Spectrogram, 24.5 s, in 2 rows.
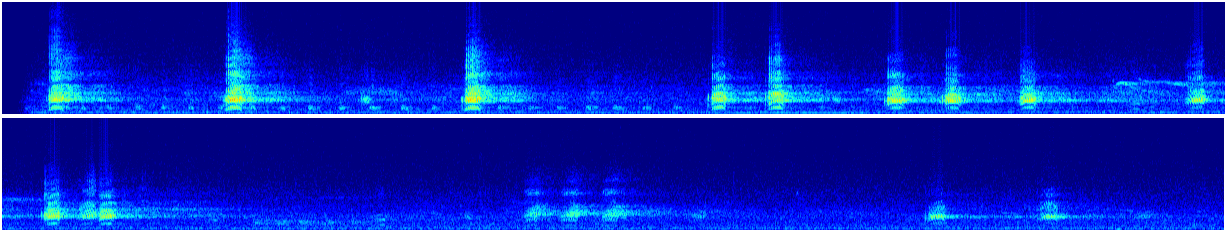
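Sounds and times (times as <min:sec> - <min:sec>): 
common raven croaking in Schorfheide: 0:00.4 - 0:01.3, 0:02.2 - 0:05.3, 0:07.0 - 0:10.8, 0:11.8 - 0:14.2, 0:17.4 - 0:18.8, 0:21.4 - 0:23.2.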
